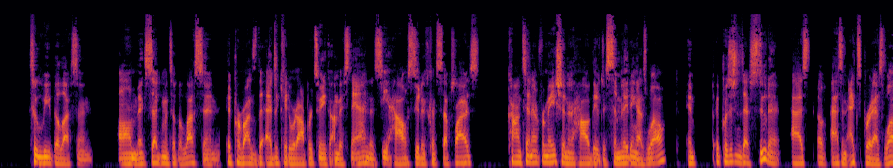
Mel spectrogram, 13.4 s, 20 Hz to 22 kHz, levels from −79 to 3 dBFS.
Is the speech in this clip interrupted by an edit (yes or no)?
no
